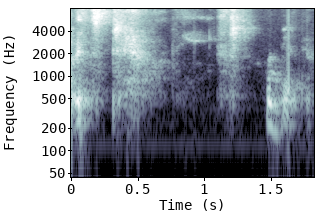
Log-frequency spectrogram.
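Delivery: whispered in pained disbelief; a hushed, defeated verdict. Real, not acted. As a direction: breathe it out in horror. Aghast verdict on the film.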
